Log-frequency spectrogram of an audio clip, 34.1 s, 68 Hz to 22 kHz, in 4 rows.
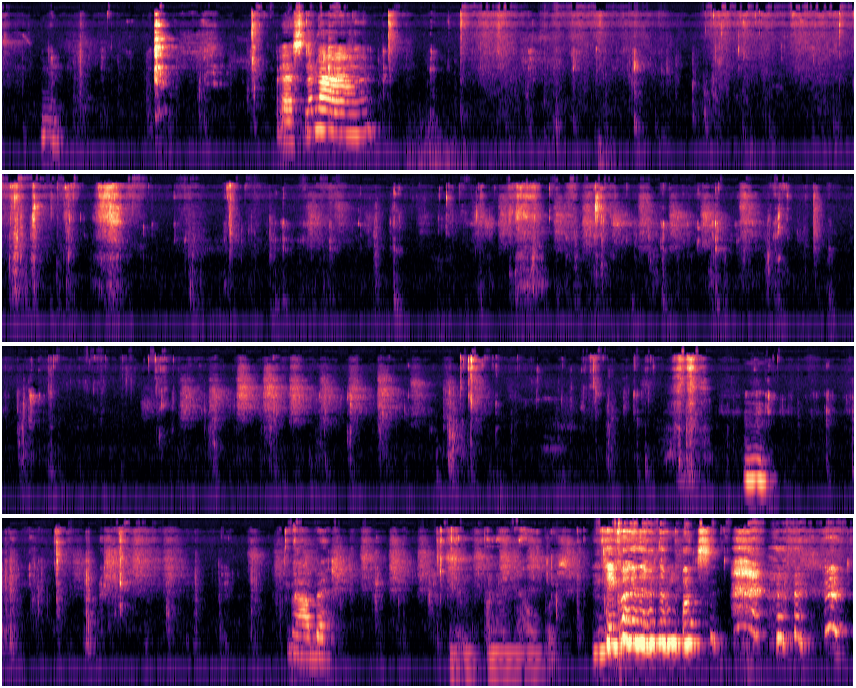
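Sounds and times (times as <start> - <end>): steady low hum: 0.0 - 34.0
chewing and biting: 5.2 - 31.5.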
